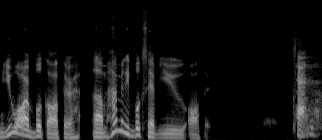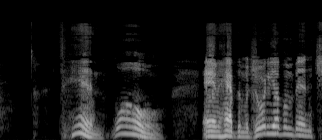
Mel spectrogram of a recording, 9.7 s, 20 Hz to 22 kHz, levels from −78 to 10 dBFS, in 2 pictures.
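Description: From 4.02 s to the end, an adaptive stream at a lower bitrate takes over without a gap. Treble above 11.4 kHz vanishes, and coding artefacts thicken.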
